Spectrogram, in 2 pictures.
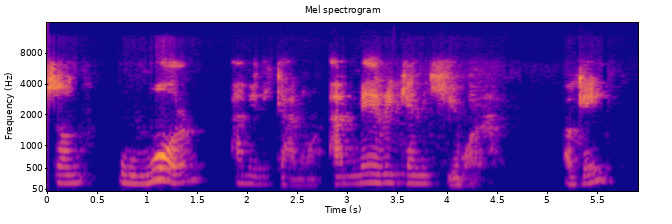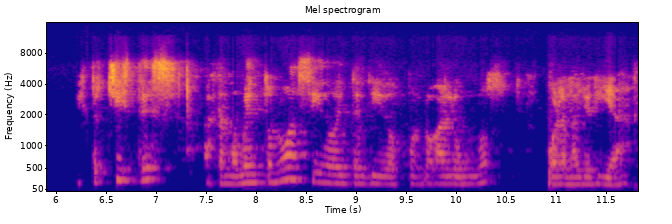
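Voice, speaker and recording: Woman teaching english online, lowish voice, says "ok?" constantly, muffled lo-fi audio. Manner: peppers speech with "¿cierto?" and "¿ok?". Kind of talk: online class lecture.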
